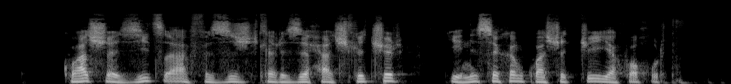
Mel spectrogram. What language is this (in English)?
Kabardian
